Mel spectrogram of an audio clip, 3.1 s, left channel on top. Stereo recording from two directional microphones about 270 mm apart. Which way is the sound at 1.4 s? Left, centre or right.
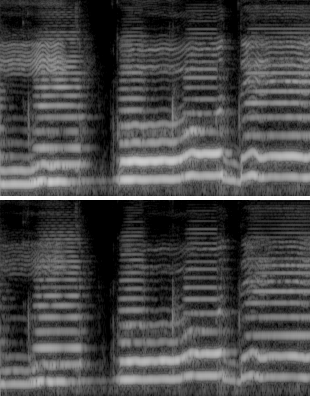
Left.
